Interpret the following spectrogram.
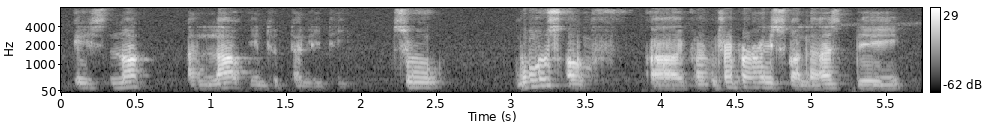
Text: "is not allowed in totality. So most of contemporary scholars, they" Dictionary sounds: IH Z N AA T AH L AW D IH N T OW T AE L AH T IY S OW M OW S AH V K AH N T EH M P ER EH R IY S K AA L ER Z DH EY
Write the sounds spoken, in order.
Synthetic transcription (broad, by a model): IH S N AA T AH L AW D IH N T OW T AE L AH T IY S OW M OW S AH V K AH N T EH P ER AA R IY S K AA L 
